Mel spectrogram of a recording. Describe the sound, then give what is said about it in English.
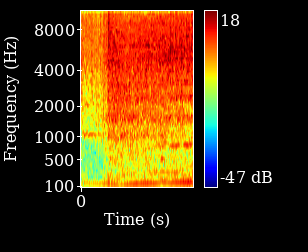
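A car engine drones steadily as the car drives forward, with a continuous mid-pitched hum and no voices. “With a slight shake of the head, Buster drives the car forwards.”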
